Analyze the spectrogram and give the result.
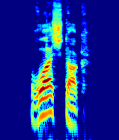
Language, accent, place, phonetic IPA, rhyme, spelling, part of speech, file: German, Germany, Berlin, [ˈʁoːɐ̯ˌʃtɔk], -oːɐ̯ʃtɔk, Rohrstock, noun, De-Rohrstock.ogg
- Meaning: cane, a hollow wooden plant stem as from a reed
